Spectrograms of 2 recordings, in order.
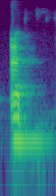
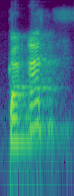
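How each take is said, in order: First: The final t ends cleanly without hissing. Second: The final t ends with a hissing release. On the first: The speaker calls it right. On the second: The speaker calls it wrong.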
